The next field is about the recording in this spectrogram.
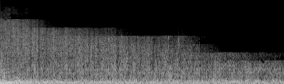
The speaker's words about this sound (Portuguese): e vocês estão sendo atacados por canhões.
